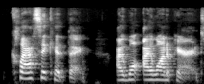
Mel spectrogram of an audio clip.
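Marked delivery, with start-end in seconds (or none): none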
